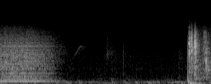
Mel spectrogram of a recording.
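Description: A man's voice trailing off on a held syllable, then a quiet pause, and a single short sharp knock near the end.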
